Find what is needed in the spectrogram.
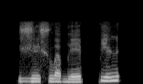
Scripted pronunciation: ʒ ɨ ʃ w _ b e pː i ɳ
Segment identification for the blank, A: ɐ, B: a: A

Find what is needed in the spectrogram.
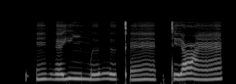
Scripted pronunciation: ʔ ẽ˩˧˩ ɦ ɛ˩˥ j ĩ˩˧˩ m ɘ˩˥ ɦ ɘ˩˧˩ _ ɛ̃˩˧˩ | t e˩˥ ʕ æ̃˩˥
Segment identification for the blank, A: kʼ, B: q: A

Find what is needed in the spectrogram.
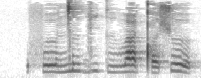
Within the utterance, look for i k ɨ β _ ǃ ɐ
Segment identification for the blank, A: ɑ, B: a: B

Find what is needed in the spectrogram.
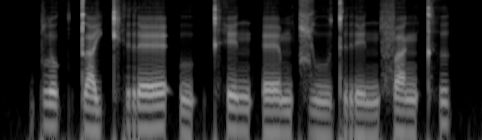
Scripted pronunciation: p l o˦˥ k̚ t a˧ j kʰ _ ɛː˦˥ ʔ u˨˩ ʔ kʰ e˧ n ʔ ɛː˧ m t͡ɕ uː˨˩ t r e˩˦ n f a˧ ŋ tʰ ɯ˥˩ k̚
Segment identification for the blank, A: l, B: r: B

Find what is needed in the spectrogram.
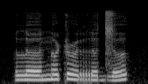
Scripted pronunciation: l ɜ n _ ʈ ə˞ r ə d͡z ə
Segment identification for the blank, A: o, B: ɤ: B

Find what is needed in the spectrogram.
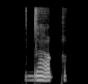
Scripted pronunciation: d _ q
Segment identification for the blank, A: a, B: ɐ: A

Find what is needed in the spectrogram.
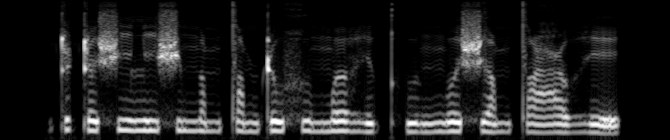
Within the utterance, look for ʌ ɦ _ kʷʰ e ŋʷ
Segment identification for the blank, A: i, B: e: B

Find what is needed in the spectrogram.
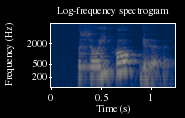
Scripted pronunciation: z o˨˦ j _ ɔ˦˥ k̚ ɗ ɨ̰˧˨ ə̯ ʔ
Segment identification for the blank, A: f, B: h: B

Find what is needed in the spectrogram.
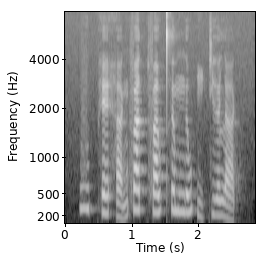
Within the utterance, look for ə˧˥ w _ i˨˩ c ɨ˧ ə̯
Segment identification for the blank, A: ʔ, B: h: A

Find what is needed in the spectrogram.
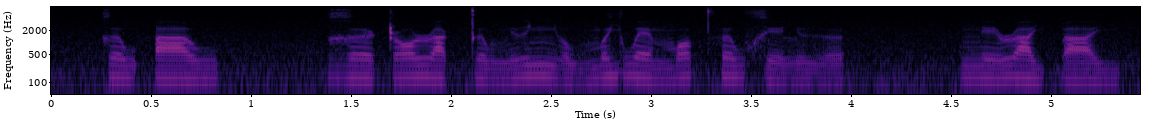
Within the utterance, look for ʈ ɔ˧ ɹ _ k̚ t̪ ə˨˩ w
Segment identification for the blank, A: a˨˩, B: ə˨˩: A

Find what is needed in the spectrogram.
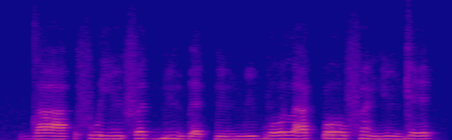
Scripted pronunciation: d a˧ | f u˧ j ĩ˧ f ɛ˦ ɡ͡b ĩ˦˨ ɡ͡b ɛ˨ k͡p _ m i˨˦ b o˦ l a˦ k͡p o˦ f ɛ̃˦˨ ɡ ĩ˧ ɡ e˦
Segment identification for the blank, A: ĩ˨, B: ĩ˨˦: A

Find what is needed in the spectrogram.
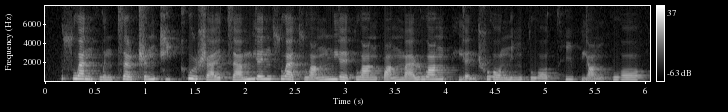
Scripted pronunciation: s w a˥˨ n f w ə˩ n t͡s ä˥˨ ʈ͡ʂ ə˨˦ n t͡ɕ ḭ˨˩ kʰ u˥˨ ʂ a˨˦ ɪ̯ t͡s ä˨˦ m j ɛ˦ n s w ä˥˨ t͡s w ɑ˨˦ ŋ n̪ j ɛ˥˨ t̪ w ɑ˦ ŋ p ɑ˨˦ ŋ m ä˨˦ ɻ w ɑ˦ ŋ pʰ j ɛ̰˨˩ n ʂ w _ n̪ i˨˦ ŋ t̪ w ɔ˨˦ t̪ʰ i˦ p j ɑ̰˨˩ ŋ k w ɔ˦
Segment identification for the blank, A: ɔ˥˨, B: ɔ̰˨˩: A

